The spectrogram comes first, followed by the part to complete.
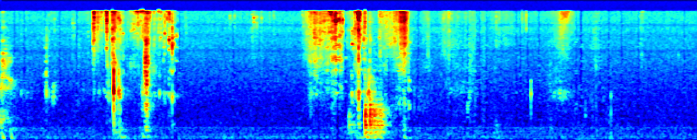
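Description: Garlic cloves crackling inside a silicone garlic-peeler tube as it is rolled by hand on a plastic cutting board, the papery skins crunching loose. It comes in a few short bursts, with a longer one about halfway through.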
